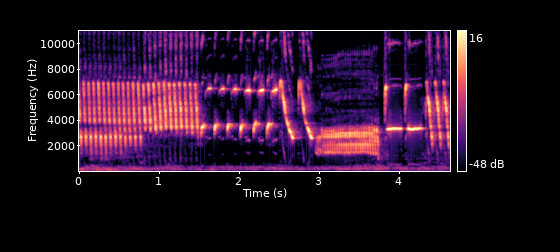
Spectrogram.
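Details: Continuous canary song meant for training other birds: a rapid harsh trill opens, followed by short chirps under a thin sustained whistle, steep downslurs, a long rasping rattle, clear ringing whistles and more fast trilling.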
